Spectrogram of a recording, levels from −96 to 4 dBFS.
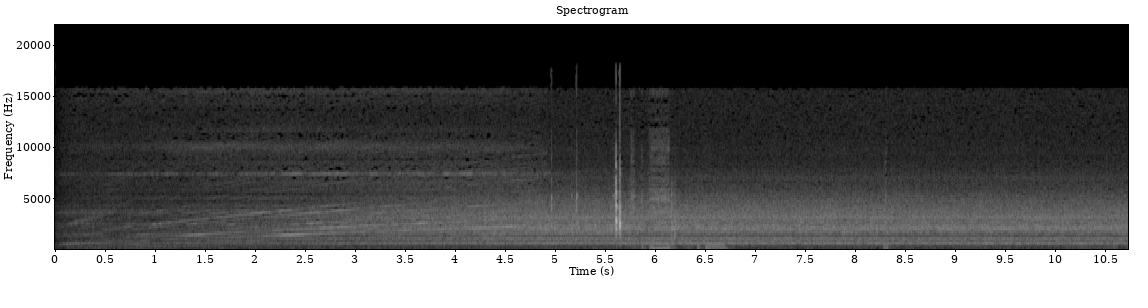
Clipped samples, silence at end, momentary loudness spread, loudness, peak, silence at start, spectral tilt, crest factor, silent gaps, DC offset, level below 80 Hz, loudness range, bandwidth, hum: under 0.1%; 0 s; 11 LU; -41 LUFS; -8 dBFS; 0 s; 0 dB/octave; 36 dB; none; under 0.1%; under -90 dBFS; 9 LU; 16 kHz; none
